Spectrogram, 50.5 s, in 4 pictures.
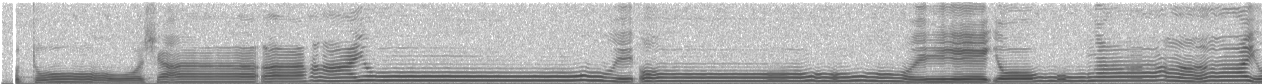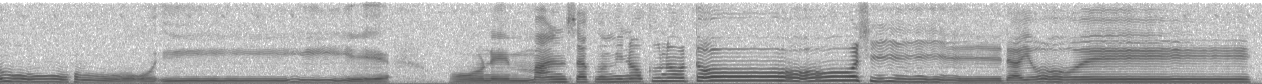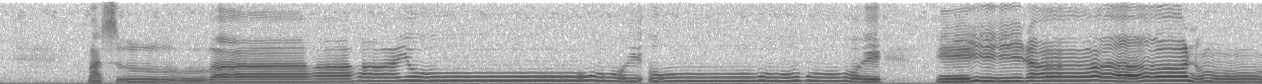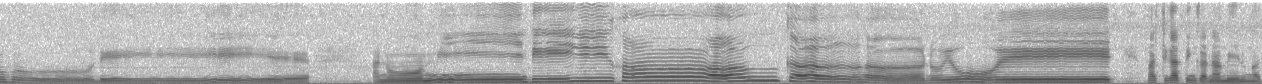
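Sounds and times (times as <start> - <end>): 
Japanese minyou folk song: 0.0 - 50.4.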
